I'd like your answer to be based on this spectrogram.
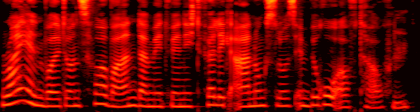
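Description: A woman's voice: mid-range voice, normal speed, lightly acted. A woman voicing a confident, composed billionaire, reading audiobook dialogue firmly and reassuringly.

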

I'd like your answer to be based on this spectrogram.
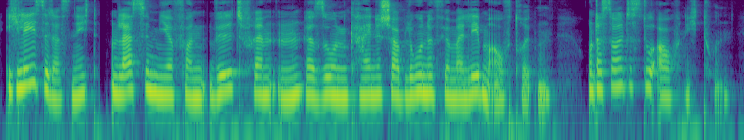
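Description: A woman's voice: mid-range voice, normal speed, lightly acted. A woman voicing a confident, composed billionaire, reading audiobook dialogue firmly and reassuringly.

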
